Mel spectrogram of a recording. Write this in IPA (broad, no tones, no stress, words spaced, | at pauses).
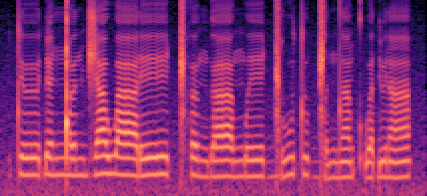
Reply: tøːɗɛŋ͡ǃœnd͡ʒa waːɾeː ǁʰœŋɡaːŋʷeːɡ͡ǁu tuɡ͡ǁəndã kʷʼaɗyɾã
